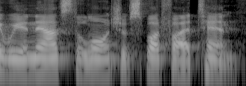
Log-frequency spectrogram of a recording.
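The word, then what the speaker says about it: Spotfire X: announced the launch of Spotfire 10 it's written X but it's pronounced 10 and there's a bunch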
